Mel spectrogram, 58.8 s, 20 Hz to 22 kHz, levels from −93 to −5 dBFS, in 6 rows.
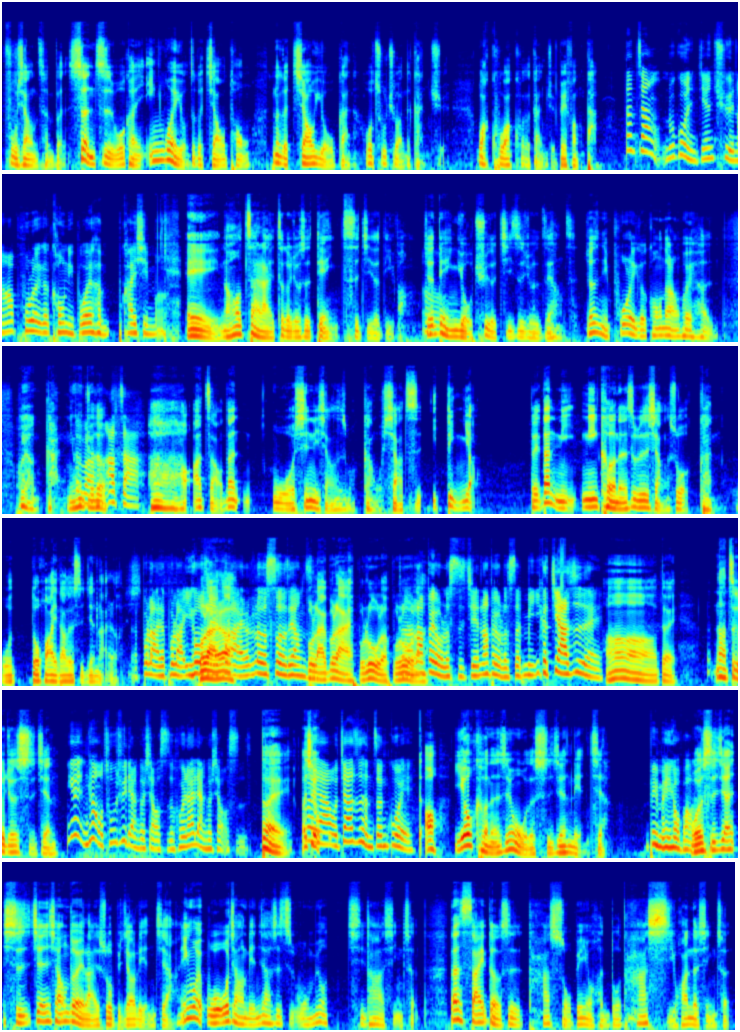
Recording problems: none

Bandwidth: 14.5 kHz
